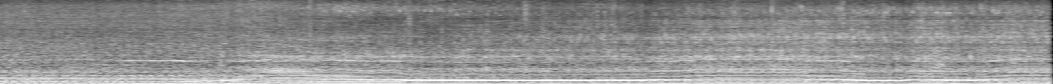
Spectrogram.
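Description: Car engine idling steadily, its pitch shifting slightly up and down a few times.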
